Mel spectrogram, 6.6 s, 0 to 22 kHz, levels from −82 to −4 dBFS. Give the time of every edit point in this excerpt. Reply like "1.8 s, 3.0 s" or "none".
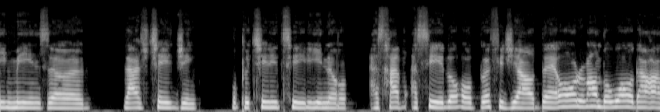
3.6 s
